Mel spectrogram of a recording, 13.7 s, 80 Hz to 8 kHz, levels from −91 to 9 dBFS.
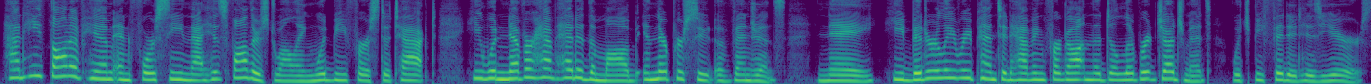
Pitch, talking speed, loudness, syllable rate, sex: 230 Hz, 175 wpm, -17 LUFS, 5.1 syllables/s, female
